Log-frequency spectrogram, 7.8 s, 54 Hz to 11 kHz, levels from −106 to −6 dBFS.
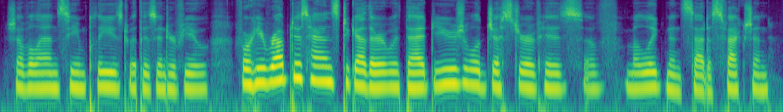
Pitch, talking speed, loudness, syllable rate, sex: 185 Hz, 160 wpm, -18 LUFS, 5.2 syllables/s, female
